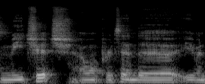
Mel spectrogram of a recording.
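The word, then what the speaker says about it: Micić: And, uh, it his his last name is pronounced Michich.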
